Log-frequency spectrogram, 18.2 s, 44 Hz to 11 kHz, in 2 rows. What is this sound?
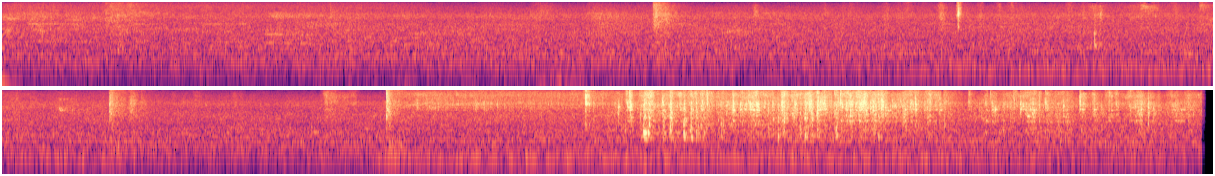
washington airspace mcdonalds
Inside the McDonald's with the $5 burger at the food court in the National Air and Space Museum on the National Mall in Washington DC recorded with DS-40 and edited in Wavosaur.
vacation, washington-dc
